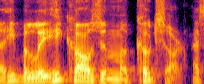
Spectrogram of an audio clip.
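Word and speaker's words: Kotsar: pronounced Mike and he believe he calls him katar that's how he pronounces the last name k o TS a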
